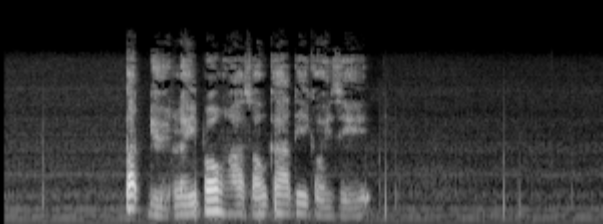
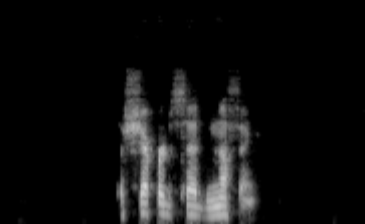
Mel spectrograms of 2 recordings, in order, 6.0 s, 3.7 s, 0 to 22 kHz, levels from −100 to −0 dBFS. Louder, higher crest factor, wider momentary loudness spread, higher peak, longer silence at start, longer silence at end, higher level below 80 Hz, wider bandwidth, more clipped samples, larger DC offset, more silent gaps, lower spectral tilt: first, -25 LUFS vs -28 LUFS; about the same, 26 dB vs 22 dB; about the same, 15 LU vs 15 LU; first, -2 dBFS vs -10 dBFS; about the same, 1.25 s vs 1.2 s; first, 2.35 s vs 1.15 s; first, -70 dBFS vs -76 dBFS; first, 11.5 kHz vs 6.8 kHz; neither; neither; neither; second, -4 dB/octave vs -7 dB/octave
